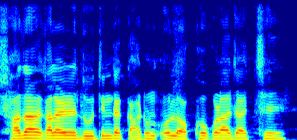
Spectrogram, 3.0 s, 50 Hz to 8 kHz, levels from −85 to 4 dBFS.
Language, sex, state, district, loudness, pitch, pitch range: Bengali, male, West Bengal, Alipurduar, -18 LUFS, 160 Hz, 155-165 Hz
